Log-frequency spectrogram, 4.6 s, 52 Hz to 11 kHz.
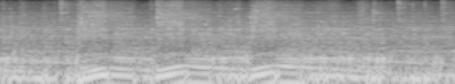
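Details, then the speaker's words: Oliver 66 tractor after Marvel Schebler TSX carburetor replacement: steady engine with smooth swells in speed, picks up cleanly without stumbling; loads up far less than old carb, slight gray smoke; normal running. "I don't know if any of you guys can tell the difference just from different videos, but I can tell you right now, that new carburetor, it runs a lot better."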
